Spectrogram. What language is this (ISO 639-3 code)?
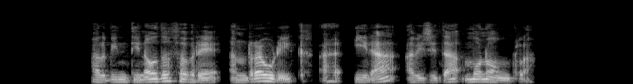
cat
